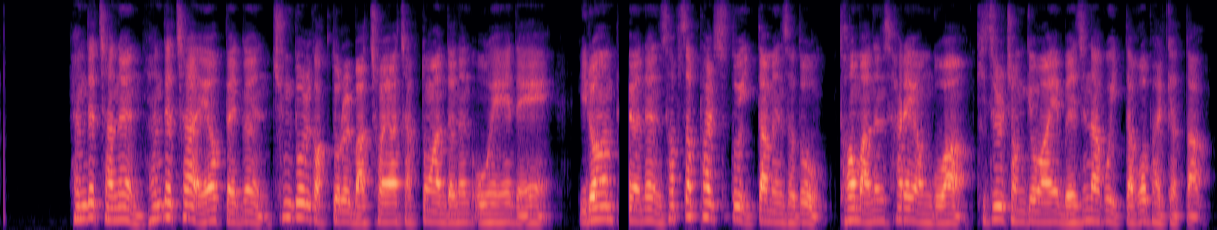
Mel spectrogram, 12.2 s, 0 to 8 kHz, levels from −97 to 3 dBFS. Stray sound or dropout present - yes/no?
yes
